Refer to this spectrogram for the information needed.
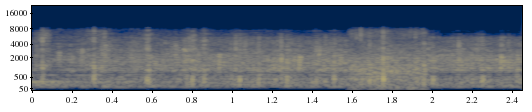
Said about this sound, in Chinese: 我们在这边给我们公司公司的工作人员一个掌声。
